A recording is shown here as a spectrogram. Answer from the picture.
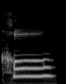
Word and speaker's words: Komori: Oh, it's Komori. Komori. Ko rhymes with slow.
